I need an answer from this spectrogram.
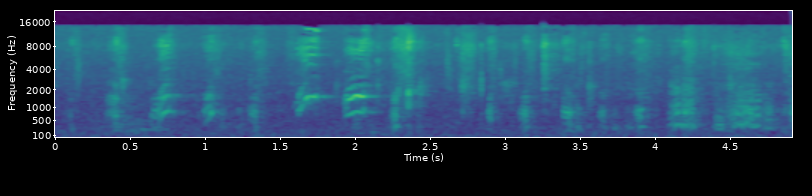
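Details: Two-week-old Labrador Retriever puppies, very active in their whelping box on 7 December 2011, give a busy stream of short high squeaks and yips, several overlapping, some with brief rising whines, about three per second.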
